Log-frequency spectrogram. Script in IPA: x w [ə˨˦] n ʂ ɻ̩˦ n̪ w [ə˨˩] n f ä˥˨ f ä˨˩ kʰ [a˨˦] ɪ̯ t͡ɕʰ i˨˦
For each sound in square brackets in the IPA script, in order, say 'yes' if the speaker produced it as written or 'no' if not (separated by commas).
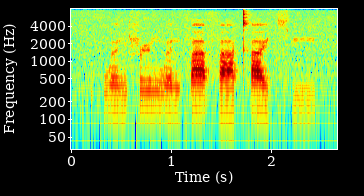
yes, yes, no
